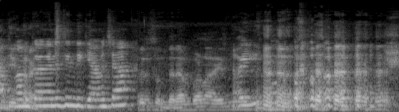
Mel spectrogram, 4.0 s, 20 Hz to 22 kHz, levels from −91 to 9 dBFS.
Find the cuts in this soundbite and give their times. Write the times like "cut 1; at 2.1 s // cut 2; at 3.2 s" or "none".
cut 1; at 1.5 s

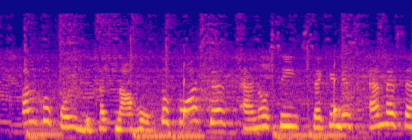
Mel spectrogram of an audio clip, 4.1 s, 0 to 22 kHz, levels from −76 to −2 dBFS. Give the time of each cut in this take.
cut 1; at 1.5 s

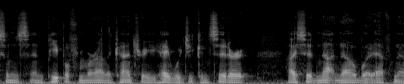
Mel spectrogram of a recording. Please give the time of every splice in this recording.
none

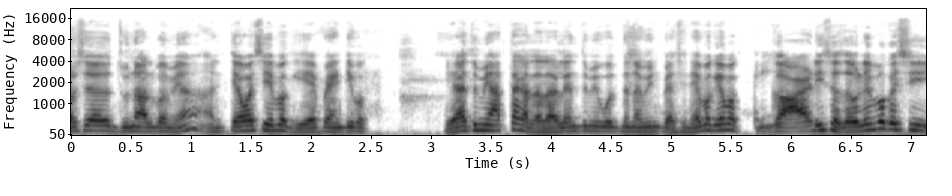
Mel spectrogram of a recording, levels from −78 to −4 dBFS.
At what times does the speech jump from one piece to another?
cut 1; at 5.7 s

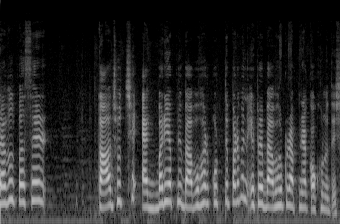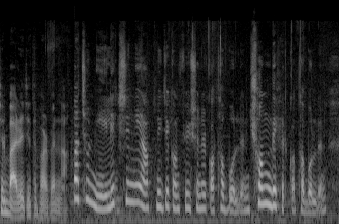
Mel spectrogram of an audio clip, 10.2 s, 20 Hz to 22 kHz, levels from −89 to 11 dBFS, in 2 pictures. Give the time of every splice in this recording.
cut 1; at 6.2 s

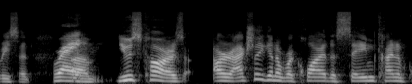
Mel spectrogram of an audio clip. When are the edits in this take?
cut 1; at 2.0 s

